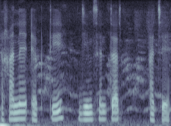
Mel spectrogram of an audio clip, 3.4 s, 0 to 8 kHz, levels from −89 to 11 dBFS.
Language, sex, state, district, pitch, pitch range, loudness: Bengali, female, Assam, Hailakandi, 160 Hz, 155-170 Hz, -17 LUFS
